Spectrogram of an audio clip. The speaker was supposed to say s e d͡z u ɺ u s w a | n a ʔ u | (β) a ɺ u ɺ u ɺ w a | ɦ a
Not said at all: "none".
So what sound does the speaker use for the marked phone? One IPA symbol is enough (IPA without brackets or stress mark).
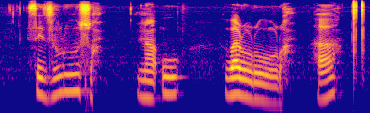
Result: β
